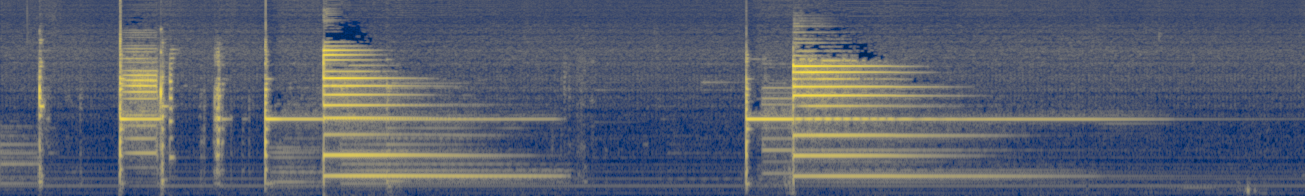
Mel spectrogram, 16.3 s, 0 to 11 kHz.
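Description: Electric guitar: a few short plucked notes, then a strummed chord left to ring out and fade. After a pause, a single note and a second strummed chord ring out longer. This is a G7 chord with the high E string detuned 31 cents so that the seventh matches harmonic 7 of the harmonic series. A faint steady low hum sits underneath.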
